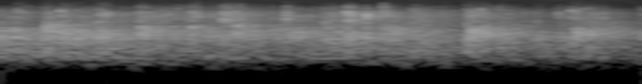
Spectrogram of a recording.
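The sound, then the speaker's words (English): An audience at an evening Christmas worship service claps together, a steady, dense wash of many hands sustained throughout with small swells, fairly loud, and no voices rising above it. “That's okay. You can clap.”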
